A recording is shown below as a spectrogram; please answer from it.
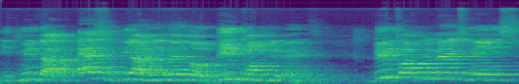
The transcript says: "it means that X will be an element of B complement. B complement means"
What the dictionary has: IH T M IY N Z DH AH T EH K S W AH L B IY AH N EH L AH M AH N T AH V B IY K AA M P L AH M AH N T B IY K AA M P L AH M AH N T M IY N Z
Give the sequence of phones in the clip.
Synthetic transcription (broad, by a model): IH T M IY N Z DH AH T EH S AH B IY AH N EH L AH M AH N T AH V B IY K AA M P L AH M AH N T B IY K AA M P L AH M AH N T M IY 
